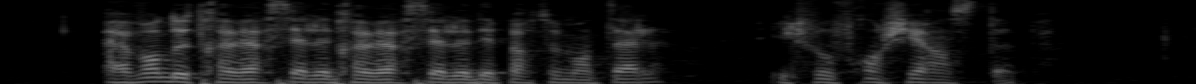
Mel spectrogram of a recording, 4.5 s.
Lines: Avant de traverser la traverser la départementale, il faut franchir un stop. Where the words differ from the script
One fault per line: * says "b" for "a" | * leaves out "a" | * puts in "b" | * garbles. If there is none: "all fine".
all fine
